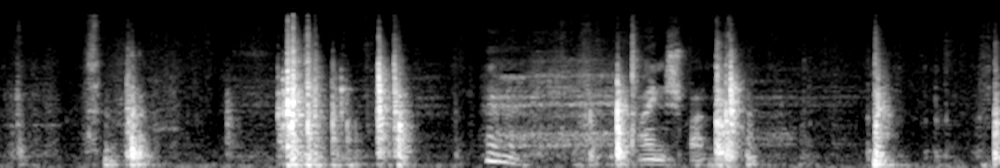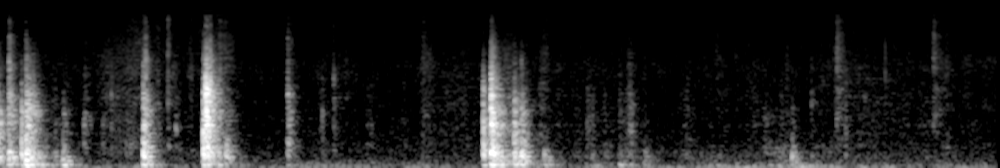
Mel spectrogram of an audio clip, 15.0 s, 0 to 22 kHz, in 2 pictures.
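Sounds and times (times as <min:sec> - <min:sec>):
wooden blocks knocking on workbench: 0:07.4 - 0:09.3, 0:11.1 - 0:11.7.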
